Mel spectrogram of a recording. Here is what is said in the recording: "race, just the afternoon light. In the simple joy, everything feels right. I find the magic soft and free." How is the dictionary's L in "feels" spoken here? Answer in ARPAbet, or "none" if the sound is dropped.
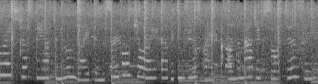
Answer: L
